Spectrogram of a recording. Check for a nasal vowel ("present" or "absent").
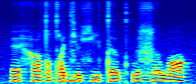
absent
